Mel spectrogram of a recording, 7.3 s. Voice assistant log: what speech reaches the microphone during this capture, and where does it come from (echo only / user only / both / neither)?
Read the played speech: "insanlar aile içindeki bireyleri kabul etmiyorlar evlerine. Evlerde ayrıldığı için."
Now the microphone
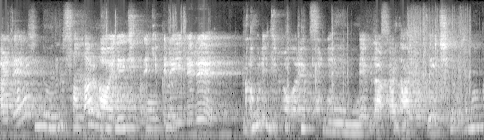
both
